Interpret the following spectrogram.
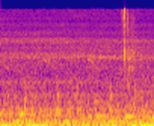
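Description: Golf cart driving along, a steady low rumble of motor and tyres, with faint music playing in the background.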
